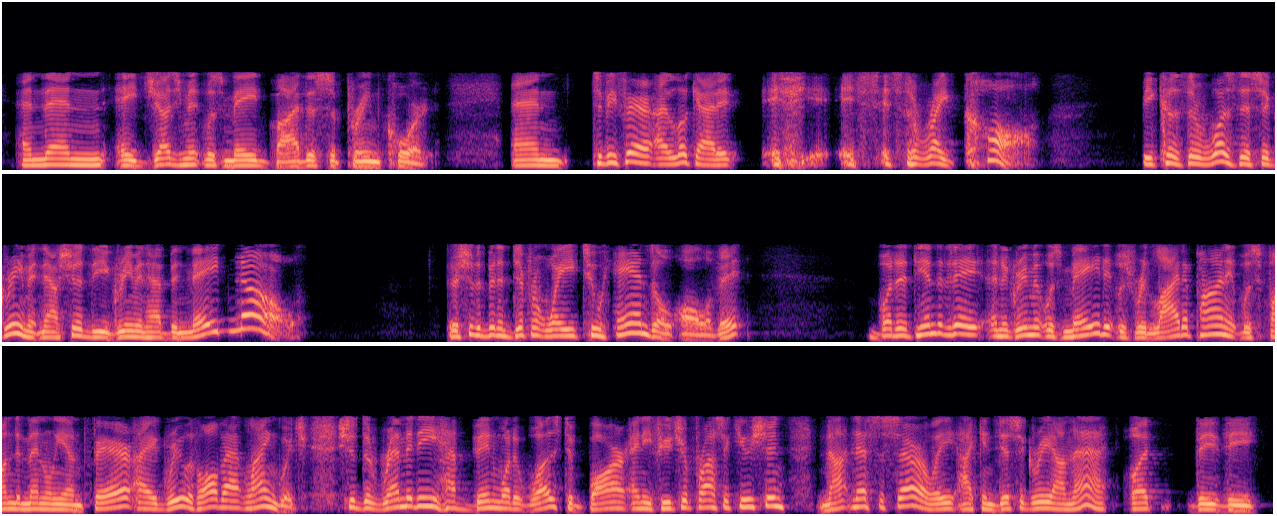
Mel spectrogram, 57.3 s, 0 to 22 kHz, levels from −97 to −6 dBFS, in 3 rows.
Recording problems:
garbled, watery; badly; nothing above 4 kHz
wrong speed, natural pitch; too slow; 0.6 times normal speed

